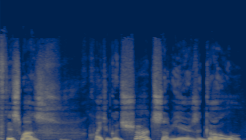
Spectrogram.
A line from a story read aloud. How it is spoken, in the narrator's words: he murmured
